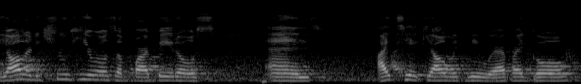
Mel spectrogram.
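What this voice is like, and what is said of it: Barbadian (Bajan) accent. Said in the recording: “we Bajan to the bone. No matter if it's the accent”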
